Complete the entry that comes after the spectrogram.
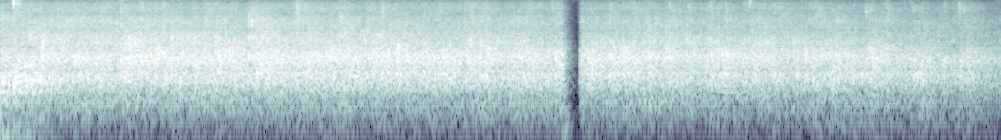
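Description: A crowd at the CasaPound National Festival (Festa Nazionale di Casa Pound) applauds a guest, a dense, even wash of many hands clapping that holds loud throughout, broken only by a split-second gap partway through before continuing.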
